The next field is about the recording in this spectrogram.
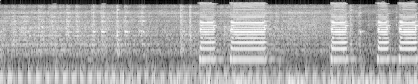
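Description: A Piaggio Ape, a tiny three-wheeled Italian truck built like a Vespa scooter, putters steadily, joined halfway through by a series of short, bright horn beeps, some quick and some held a little longer.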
